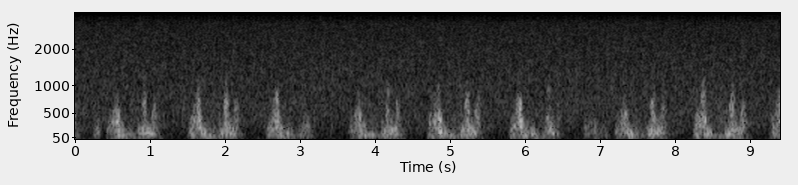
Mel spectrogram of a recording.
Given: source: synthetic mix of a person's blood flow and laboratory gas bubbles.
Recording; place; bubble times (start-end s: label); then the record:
Doppler ultrasound of blood flow; precordium
no bubbles
From the record:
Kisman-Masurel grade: 000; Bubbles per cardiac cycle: 0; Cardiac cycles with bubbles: 0%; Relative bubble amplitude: no bubbles discernible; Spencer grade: 0 (complete lack of bubble signals)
